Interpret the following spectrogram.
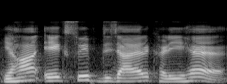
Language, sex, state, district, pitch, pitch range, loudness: Hindi, male, Arunachal Pradesh, Lower Dibang Valley, 155 Hz, 140-175 Hz, -16 LUFS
